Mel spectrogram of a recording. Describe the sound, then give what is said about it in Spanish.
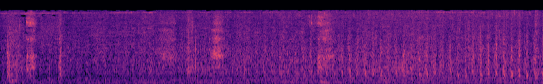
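Helicopters landing some distance away, their rotor blades producing a rapid, steady thudding over a broad engine roar. The pulsing grows slightly stronger and more distinct toward the end. “Los helicópteros aterrizan a cierta distancia”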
